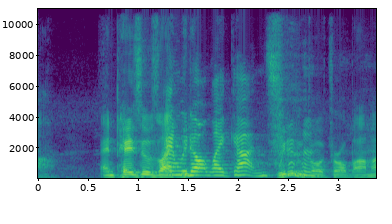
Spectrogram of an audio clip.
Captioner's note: chuckling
